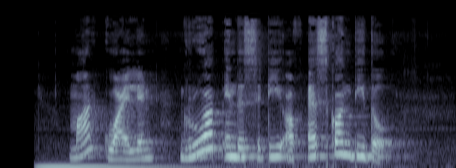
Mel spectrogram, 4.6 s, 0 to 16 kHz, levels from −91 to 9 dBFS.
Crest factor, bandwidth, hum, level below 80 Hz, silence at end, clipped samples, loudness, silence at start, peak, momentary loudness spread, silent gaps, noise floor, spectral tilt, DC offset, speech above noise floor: 20 dB; 11.5 kHz; none; -62 dBFS; 0 s; under 0.1%; -25 LUFS; 0.35 s; -8 dBFS; 10 LU; none; -58 dBFS; -5.5 dB/octave; under 0.1%; 33 dB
